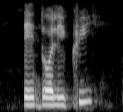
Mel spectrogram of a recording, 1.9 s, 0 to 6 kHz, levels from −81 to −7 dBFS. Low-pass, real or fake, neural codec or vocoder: 5.4 kHz; fake; vocoder, 22.05 kHz, 80 mel bands, HiFi-GAN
